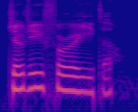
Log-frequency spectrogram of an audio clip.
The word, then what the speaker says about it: Joji Furuta: I would pronounce it as Joji Furuta.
